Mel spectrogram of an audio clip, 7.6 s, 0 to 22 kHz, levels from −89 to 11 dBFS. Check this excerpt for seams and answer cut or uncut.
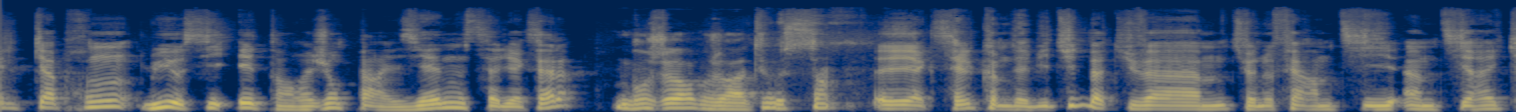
uncut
